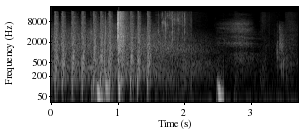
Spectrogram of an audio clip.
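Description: Fast automatic weapon fire in a first-person shooter game, a tight rattling burst of close shots peaking sharply, then a lone heavy thud and faint trailing sounds.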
